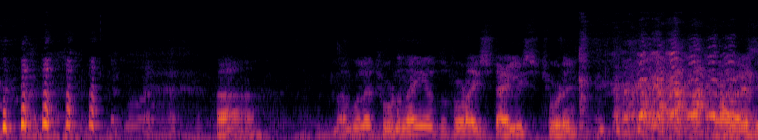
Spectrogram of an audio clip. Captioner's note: chuckle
